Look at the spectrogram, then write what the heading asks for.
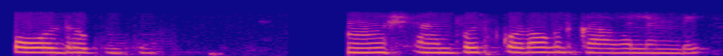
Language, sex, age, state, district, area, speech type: Telugu, female, 18-30, Andhra Pradesh, Kakinada, rural, conversation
